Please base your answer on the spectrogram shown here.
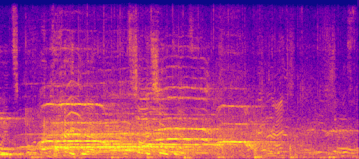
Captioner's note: audience cheering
